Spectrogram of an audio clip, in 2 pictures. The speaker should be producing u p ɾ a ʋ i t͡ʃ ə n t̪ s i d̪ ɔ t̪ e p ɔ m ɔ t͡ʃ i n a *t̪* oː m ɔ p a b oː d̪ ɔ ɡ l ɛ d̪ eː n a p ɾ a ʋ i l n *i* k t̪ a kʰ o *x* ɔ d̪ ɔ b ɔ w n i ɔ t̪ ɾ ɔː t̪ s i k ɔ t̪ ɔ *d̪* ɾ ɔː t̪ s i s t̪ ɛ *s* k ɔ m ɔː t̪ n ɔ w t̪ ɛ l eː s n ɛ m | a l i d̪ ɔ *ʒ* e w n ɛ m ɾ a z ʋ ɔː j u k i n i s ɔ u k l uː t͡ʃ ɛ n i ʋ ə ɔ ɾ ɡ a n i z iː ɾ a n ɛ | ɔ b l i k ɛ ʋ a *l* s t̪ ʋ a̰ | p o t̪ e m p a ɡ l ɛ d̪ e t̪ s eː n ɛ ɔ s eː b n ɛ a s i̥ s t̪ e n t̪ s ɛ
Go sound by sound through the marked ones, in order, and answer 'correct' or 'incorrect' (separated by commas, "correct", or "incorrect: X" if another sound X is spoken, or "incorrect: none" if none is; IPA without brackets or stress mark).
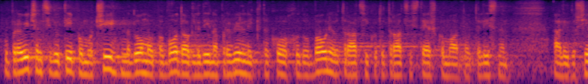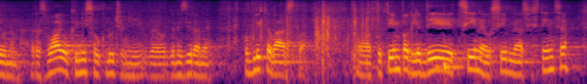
incorrect: d̪, correct, correct, incorrect: t̪, incorrect: ʃ, incorrect: ʃ, incorrect: ɾ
